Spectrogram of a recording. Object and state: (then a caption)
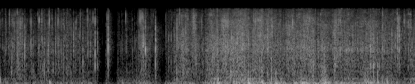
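Bubble wrap crinkled and popped. Black plastic bubble wrap is bunched in the hands beside the mic as fingers crinkle it and pop its air bubbles. A dense, bright crackle of crinkling and small snapping pops runs throughout, briefly dropping away near the one-second mark before building louder and steady to the end.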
